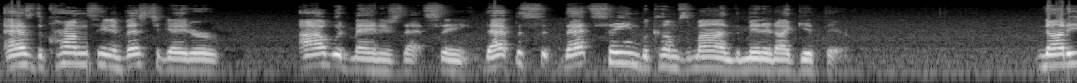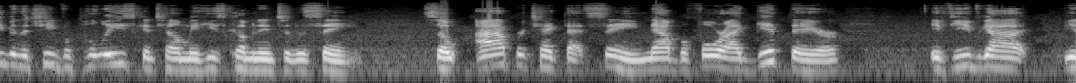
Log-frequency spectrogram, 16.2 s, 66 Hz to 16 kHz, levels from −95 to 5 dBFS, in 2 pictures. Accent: American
